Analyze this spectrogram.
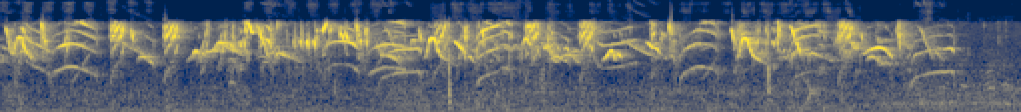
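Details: Brazilian female red-crested cardinal delivering a busy warbled song of curved whistles and sharp chirps, nearly unbroken, fading out in the final half second.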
